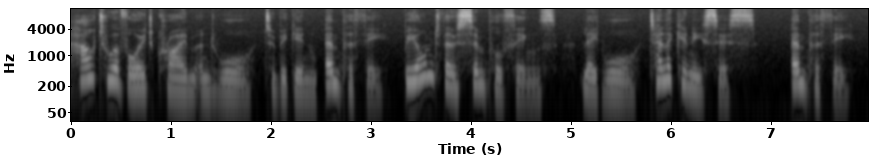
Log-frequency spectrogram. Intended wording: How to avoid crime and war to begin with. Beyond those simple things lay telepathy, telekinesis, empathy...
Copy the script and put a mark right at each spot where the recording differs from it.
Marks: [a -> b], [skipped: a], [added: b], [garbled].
How to avoid crime and war to begin [with. -> empathy] Beyond those simple things lay [telepathy, -> war] telekinesis, empathy...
